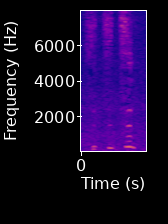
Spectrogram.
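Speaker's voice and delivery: quietly tsk back like cheeky monkeys; chattering monkeys. A narrator's reading. Monkeys copying the peddler, soft chattering. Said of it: "stamped both their feet back at him and said".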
